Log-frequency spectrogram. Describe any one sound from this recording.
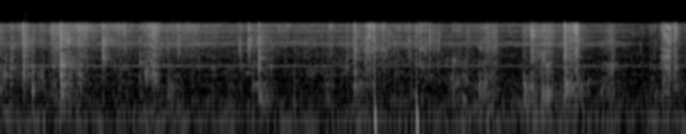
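Forks and spoons clink against ceramic plates.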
